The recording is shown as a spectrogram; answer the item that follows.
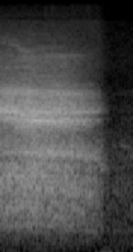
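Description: A long, steady, breathy exhale through the mouth during a pilates exercise, close and soft, fading out after about a second and a half.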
